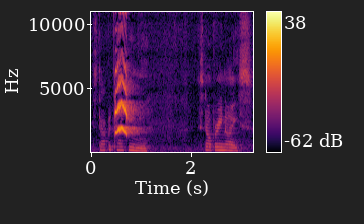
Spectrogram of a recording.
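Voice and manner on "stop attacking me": ordinary talk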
